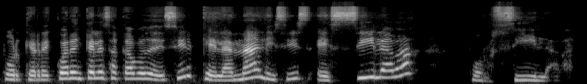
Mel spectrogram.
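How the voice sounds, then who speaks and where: Peruvian woman teacher, online class, higher voice, real dry close sound, asks ¿ya? a lot. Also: animated, fairly bright tone, no room sound. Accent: Peruvian Spanish. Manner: patient, checks understanding with tag questions, slows on key terms. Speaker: school teacher. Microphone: dry close mic, online class.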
